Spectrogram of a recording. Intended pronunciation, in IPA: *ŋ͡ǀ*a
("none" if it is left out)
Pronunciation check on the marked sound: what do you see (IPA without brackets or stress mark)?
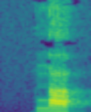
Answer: n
